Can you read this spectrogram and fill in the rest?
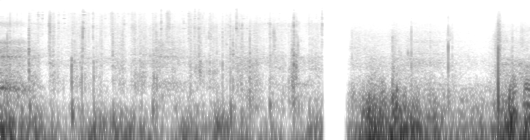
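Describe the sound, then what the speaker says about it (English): Several horses walk on a hiking trail in Mongolia, their hooves clip-clopping in a steady, close, uneven patter, with a brief silent dropout partway through. "there's all the horses right there behind me"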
